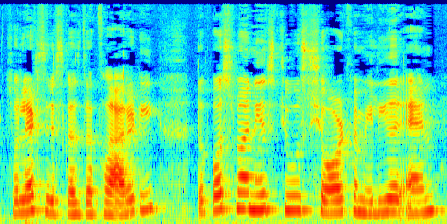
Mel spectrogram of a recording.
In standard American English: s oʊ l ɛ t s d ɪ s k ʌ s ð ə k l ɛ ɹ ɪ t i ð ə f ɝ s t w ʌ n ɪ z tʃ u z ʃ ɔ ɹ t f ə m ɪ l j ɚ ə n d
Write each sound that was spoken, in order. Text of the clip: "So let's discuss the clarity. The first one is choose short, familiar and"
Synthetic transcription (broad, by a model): s oʊ l ɛ t s d ɪ s k ʌ s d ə k l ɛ ɹ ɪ t i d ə f ɝ s t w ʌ n ɪ z tʃ u z ʃ ɔ ɹ t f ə m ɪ l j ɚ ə n d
